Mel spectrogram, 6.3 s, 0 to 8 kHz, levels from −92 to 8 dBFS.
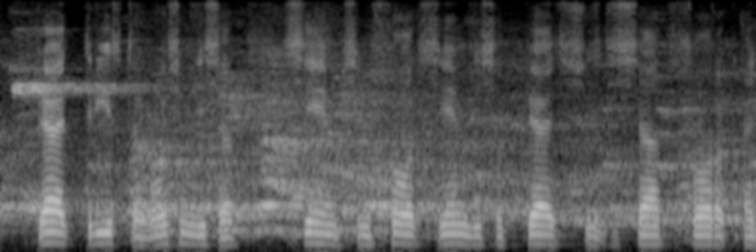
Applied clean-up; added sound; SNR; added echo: none; none; none; none.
